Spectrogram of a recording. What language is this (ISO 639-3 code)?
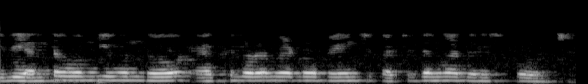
tel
